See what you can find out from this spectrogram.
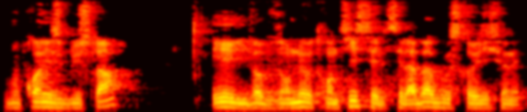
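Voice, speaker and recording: Deep-voiced man telling his story. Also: steady tone, a bit bright, husky. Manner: halting, many fillers and restarts. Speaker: podcast guest. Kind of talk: conversational storytelling.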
